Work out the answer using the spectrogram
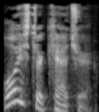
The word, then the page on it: oystercatcher: British English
